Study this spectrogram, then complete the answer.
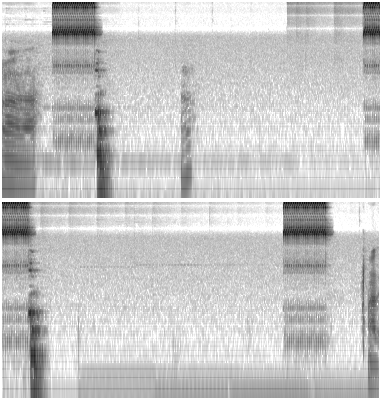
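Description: A harsh electronic buzzer sounds in short bursts.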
